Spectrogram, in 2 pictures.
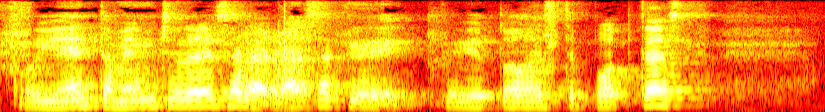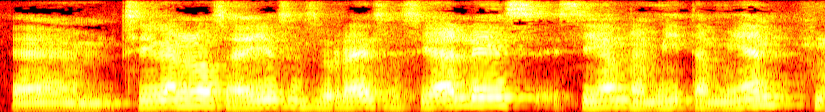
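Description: A man's high-pitched voice at a moderate pace, with ordinary pitch variation, audible room echo and noticeable background noise. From Mexico, Tepic. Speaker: podcast host. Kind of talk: casual chat.

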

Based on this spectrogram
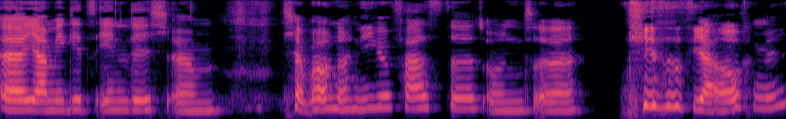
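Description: Fairly slowly, a woman speaks at a high pitch. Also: ordinary pitch variation. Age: 20s. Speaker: student advisor. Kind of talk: casual chat.

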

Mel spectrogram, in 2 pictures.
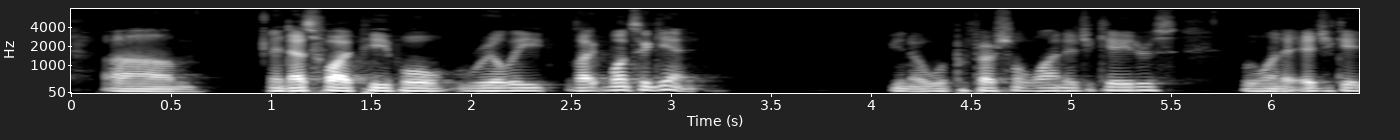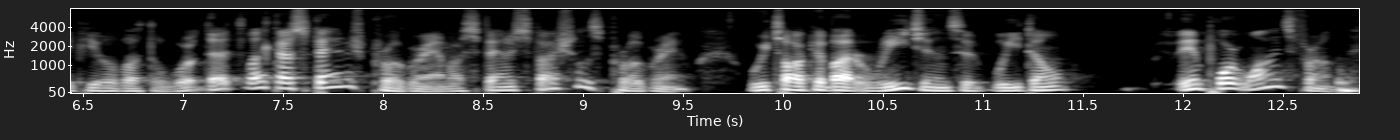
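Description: The speech comes at a very fast pace with ordinary pitch variation, on a very clean recording with a silent background. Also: man, fairly low pitch for a man. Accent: American. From US South, New Orleans. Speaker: wine industry executive. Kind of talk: interview.

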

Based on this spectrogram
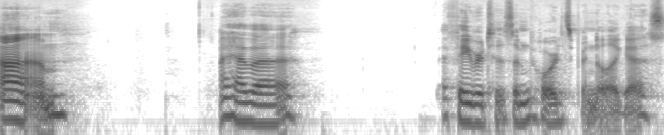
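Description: This woman's medium-pitched voice carries vocal fry, broken up by long, frequent pauses. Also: ordinary pitch variation, moderate pace. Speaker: podcast co-host, animal care worker. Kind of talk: casual chat.

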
